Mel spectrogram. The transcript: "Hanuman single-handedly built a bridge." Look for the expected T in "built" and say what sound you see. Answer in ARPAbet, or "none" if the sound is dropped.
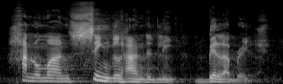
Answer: none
